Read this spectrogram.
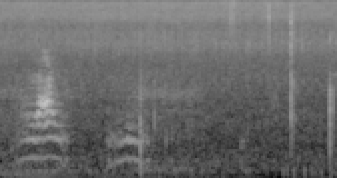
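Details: Female house cat meowing on waking up indoors: one clear arched meow followed by a softer, shorter second meow, then quiet room noise with a few faint clicks.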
